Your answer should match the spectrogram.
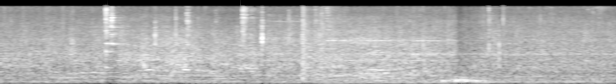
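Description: Chopped boiled eggs frying in butter on a flat griddle, sizzling steadily, with a few sharp clicks along the way.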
